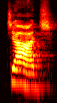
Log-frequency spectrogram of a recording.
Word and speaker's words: judge: too much that's why we just omit letter d in pronunciation and we pronounce j sound instead and we say badge edge fridge judge bridge letter d is also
